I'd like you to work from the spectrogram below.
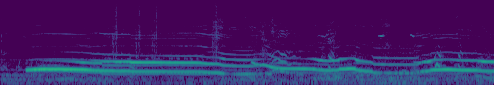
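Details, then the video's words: Wolves at Reading, UK, several voices howling together in long, sustained tones that slide slowly up and down, overlapping at different pitches, with a few short yelping breaks and some faint background chatter. "Wolfs howling"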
